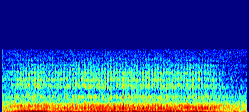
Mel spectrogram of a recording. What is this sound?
Monster Exhale
monster, creature, fantasy, exhale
